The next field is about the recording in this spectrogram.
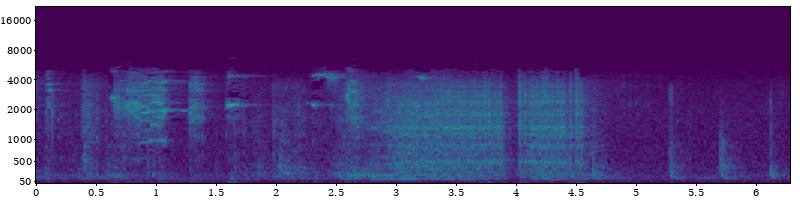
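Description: A heavy secret door into the Sheik's room creaks slowly open, a long strained groan broken by a few sharp clicks and knocks, heard alone without voices.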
